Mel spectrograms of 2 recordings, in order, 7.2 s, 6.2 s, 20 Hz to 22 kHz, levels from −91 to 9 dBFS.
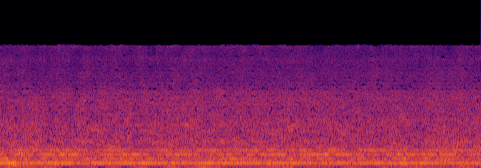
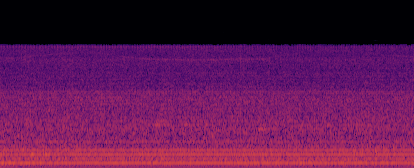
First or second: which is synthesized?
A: first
